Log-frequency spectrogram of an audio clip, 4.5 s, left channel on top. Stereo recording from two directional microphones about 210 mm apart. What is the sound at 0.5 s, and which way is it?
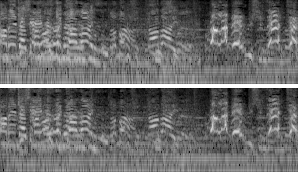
Speech, centre (ahead or behind).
